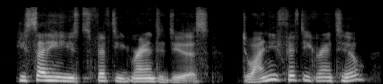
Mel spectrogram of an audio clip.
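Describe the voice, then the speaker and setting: With a Philadelphia accent, a man talks at a fairly quick pace and with ordinary pitch variation. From US Northeast, Philadelphia. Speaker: photographer and live streamer. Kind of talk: casual chat.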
